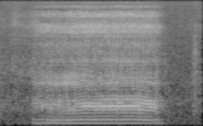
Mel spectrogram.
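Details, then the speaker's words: A single steady, buzzing, resonant snore under two seconds against a quiet room, described as snoring like a saw through the nose; typical snoring. "sóolo ronca como un cerrucho mírenlo está llamando la hembra es su llamado reproductor"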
